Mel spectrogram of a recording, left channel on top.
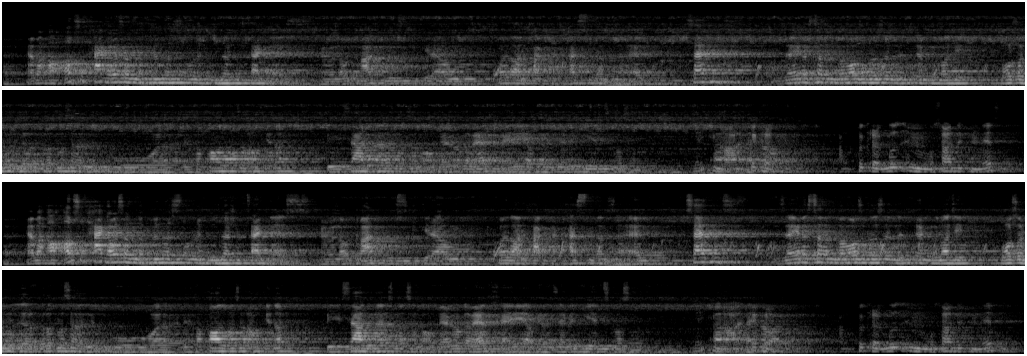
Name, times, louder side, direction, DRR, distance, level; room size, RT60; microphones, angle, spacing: voice 1, 0.2-6.6 6.8-7.3 7.7-13.2 13.5-16.6 17.3-18.0, right 2 dB, 85° right, 2 dB, 1.3 m, -34 dB
sound 1, 0.6-18.4, left 4 dB, 60° left, 0.9 m, -48 dB
sound 2, 4.8-9.9, right 2 dB, 60° right, 0.9 m, -48 dB
voice 2, 17.1-18.0 18.6-20.2, left 1 dB, 25° left, 6 dB, 0.7 m, -39 dB
14.0 x 14.0 x 3.9 m, 2.3 s
head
